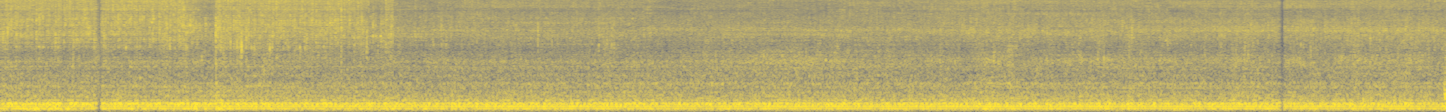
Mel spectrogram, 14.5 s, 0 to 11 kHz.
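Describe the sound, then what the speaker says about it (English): Water runs steadily and close from a tap as shampoo is rinsed out of type 4C hair with lukewarm water, a continuous hissing flow with a low droning hum underneath and no voices. "And now I'm going to rinse all this shampoo out."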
